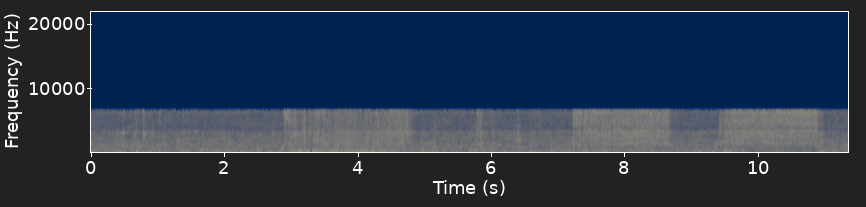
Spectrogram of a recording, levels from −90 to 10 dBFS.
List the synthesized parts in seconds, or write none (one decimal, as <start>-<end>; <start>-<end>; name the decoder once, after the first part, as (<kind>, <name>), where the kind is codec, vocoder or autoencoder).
0.0-3.6 (codec, SNAC); 4.5-11.4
